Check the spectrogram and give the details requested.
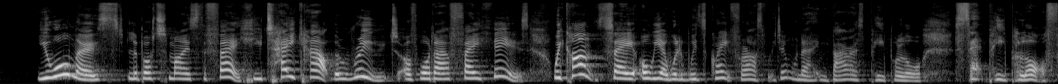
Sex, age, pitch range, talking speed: female, 40-59, 210-275 Hz, 205 wpm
